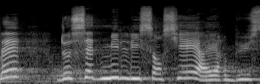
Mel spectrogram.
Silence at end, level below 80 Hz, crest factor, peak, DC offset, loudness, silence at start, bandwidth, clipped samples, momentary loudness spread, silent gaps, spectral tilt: 0 s; -54 dBFS; 14 dB; -4 dBFS; under 0.1%; -19 LUFS; 0 s; 16.5 kHz; under 0.1%; 7 LU; none; -3 dB/octave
